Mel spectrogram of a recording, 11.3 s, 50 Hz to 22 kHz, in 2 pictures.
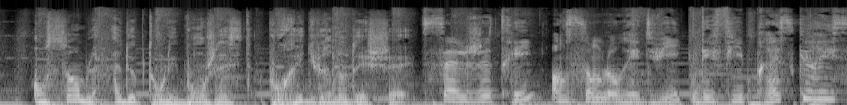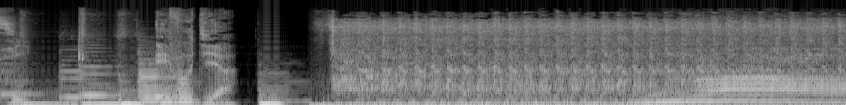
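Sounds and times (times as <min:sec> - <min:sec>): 
speech: 0:00.2 - 0:06.0, 0:06.6 - 0:07.3, 0:10.3 - 0:10.9
car engine in need of servicing cranking, sputtering and idling: 0:07.7 - 0:11.2.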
